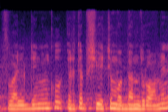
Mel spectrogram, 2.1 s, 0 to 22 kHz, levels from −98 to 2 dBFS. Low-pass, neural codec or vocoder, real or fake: 14.4 kHz; vocoder, 44.1 kHz, 128 mel bands every 512 samples, BigVGAN v2; fake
